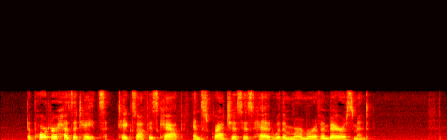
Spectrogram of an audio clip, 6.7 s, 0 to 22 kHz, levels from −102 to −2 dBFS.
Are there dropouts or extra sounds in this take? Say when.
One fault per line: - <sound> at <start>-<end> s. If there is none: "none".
none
